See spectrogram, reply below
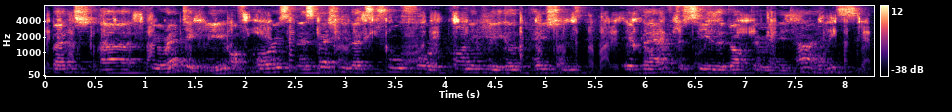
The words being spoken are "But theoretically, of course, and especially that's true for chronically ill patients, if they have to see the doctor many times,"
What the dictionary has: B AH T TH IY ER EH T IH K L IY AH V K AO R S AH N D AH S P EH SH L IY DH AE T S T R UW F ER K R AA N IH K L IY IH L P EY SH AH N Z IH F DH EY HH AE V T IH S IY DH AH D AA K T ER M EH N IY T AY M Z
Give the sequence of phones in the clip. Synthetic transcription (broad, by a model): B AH T TH IY ER EH T IH K L IY AH V K AO R S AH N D AH S P EH SH L IY DH AE T S T R UW F ER K R AA N IH K L IY IH L P EY SH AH N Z IH F DH EY HH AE F T IH S IY DH AH D AA K T ER M EH N IY T AY M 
